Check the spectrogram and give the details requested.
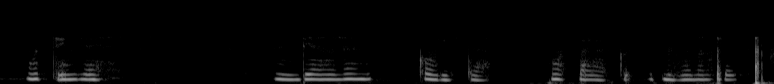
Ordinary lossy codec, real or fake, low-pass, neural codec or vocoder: none; fake; 3.6 kHz; codec, 16 kHz in and 24 kHz out, 0.9 kbps, LongCat-Audio-Codec, four codebook decoder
